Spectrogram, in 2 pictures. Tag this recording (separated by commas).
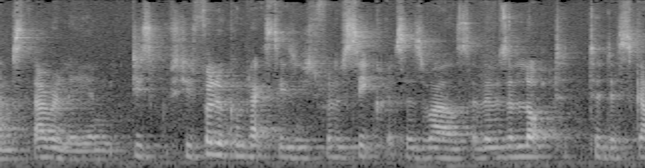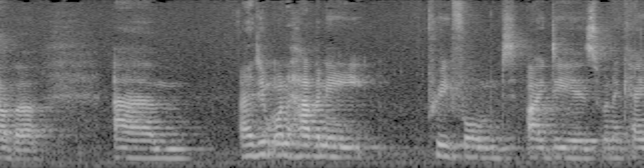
Speech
